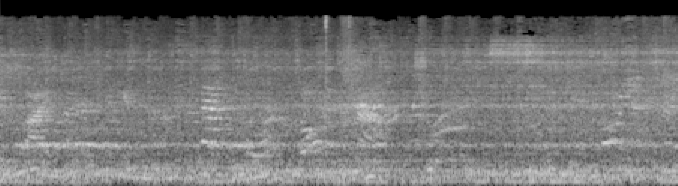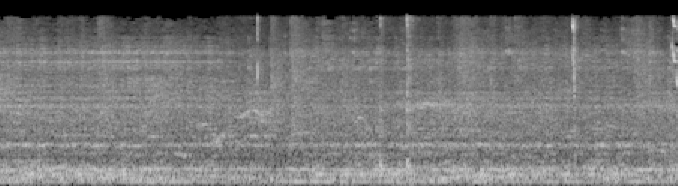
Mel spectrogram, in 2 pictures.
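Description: A racing car engine roars at high speed from an arcade game's loudspeakers.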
